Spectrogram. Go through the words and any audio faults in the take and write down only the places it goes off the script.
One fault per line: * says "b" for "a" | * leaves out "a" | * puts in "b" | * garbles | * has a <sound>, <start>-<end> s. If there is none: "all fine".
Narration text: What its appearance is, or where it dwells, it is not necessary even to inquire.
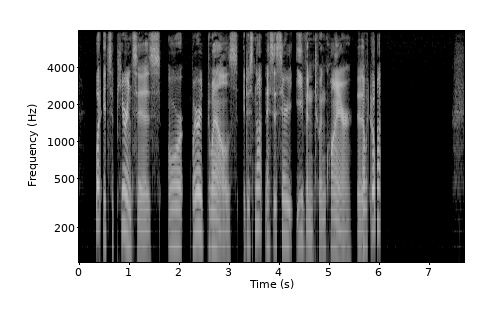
* garbles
